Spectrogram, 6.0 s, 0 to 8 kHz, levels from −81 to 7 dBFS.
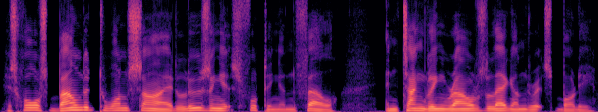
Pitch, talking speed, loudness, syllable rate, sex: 130 Hz, 170 wpm, -19 LUFS, 4.8 syllables/s, male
